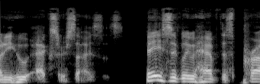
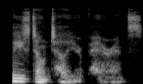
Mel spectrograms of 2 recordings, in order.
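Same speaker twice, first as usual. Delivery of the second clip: flustered, embarrassed, pleading voice. Retelling what a woman said right after blurting something out; more quiet voice. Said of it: "in a more quiet voice goes".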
